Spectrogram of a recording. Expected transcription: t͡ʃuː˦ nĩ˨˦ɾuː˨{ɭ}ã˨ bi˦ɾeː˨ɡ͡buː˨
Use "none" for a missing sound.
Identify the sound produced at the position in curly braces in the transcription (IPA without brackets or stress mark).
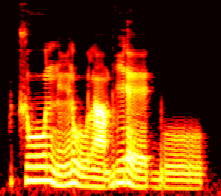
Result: l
